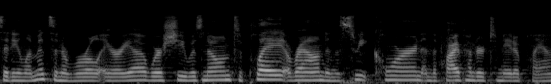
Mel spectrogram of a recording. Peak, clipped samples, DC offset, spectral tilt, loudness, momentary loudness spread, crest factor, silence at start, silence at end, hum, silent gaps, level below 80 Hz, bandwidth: -16 dBFS; under 0.1%; under 0.1%; -5 dB/octave; -33 LUFS; 8 LU; 16 dB; 0 s; 0 s; none; none; -64 dBFS; 10.5 kHz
